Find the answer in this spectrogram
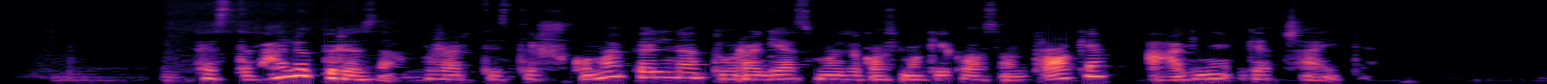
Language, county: Lithuanian, Šiauliai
